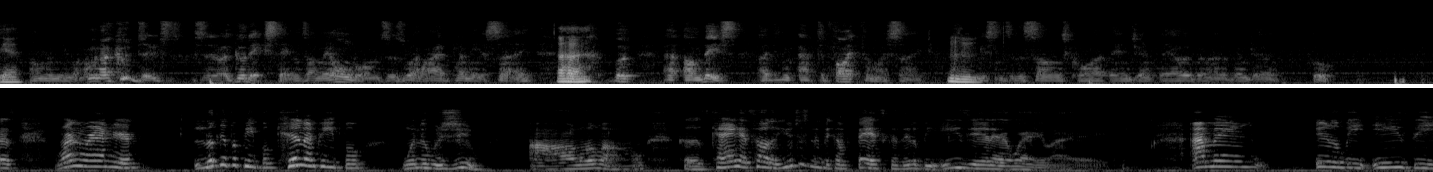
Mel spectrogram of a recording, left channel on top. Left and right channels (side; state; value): both; different; correlation 0.00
